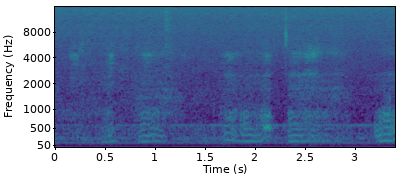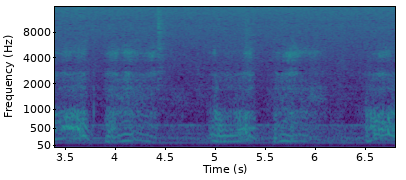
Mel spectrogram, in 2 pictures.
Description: Since birth, our little man has snored. Here he is doing so at 5 weeks old.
